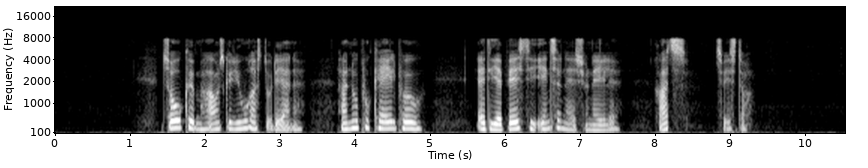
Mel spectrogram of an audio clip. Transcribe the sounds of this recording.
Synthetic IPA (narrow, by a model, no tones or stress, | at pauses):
t͡sʰo̝̰ːkʰøb̥n̩ɦɑ̈ʊ̰nsɡ̥əjuːʁɑ̈sd̥ud̥e̝̰ːɐnə | hɑ̈nupʰo̝kʰɛ̰ːlpʰɔ̽ | ʔæd̥iæɐb̥esd̥iʔe̝nd̥ɐnæɕo̝nɛ̰ːlə | ʁɑd̥s | t͡sʰʋe̝sd̥ɐ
